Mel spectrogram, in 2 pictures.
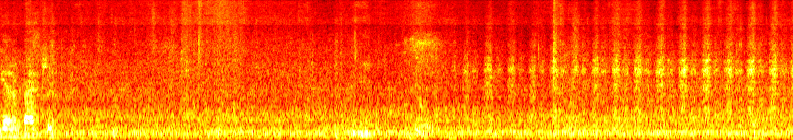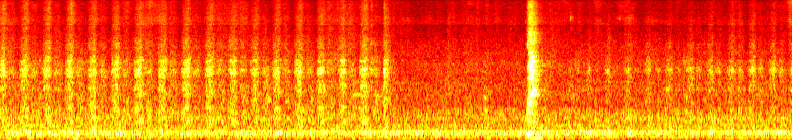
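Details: Rottweiler giving birth to puppies, panting in fast, even breaths, several per second, through the middle of the recording, over a steady low hum, with a sharp knock near the end.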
